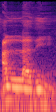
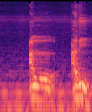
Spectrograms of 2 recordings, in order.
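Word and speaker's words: الذي: Alladzi bukan bukan alladzi tetapi alladzi, bukan al-adi bukan, tetapi bacanya alladzi.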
